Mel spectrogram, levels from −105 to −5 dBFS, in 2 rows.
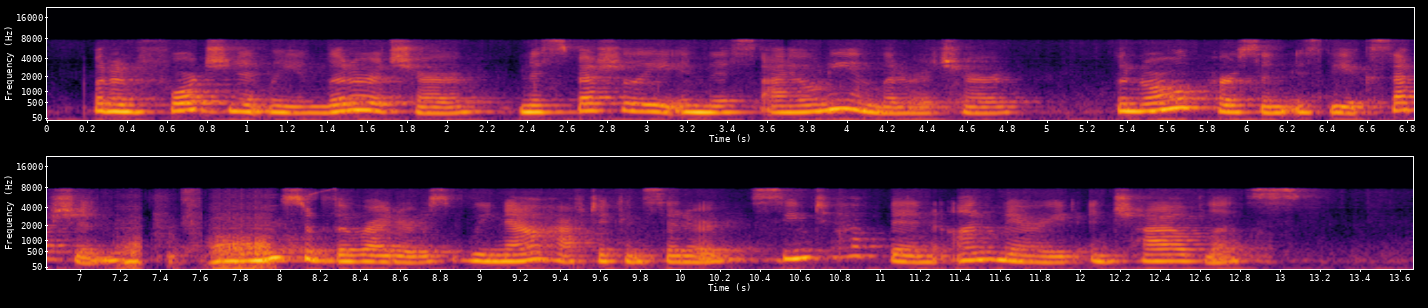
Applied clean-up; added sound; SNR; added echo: neural separator model SepFormer DNS4.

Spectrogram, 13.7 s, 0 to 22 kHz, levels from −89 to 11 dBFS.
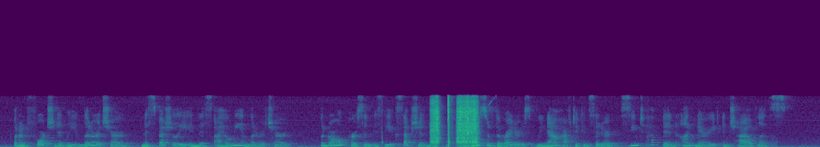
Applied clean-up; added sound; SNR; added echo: none; Camera; -4 dB; reverberation time 0.7 s.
